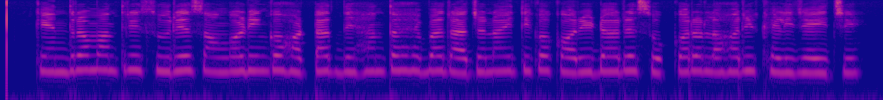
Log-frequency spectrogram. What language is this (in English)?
Odia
